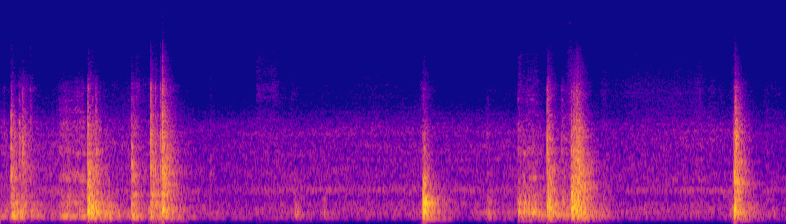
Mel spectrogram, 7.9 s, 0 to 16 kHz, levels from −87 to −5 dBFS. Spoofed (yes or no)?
no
